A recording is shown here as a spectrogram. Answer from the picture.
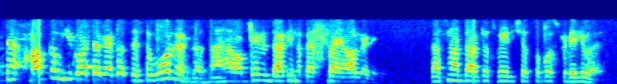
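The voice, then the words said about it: Accented speech, hard to understand. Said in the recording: “I'm not able to understand you due to your accent. Can you slow down for me, please?”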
